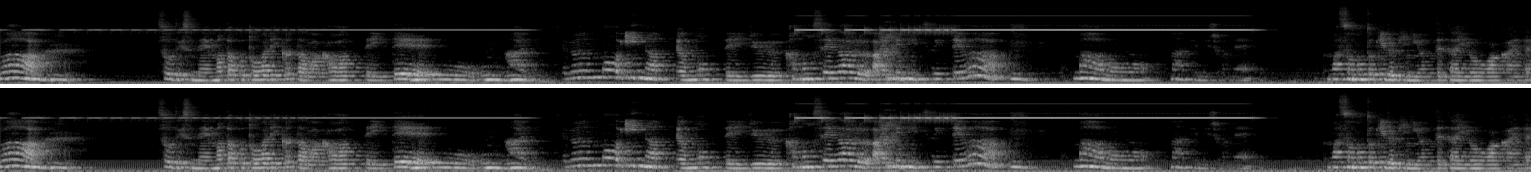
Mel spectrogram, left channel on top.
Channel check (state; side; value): noise; right; hum, 20 dB below the sound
